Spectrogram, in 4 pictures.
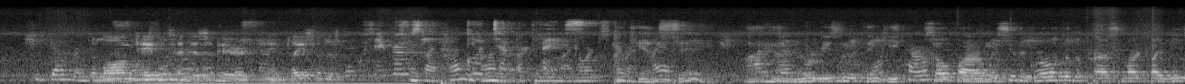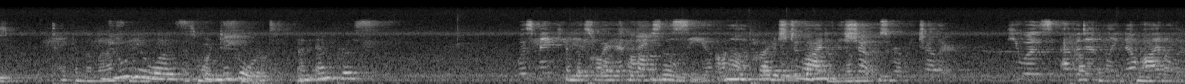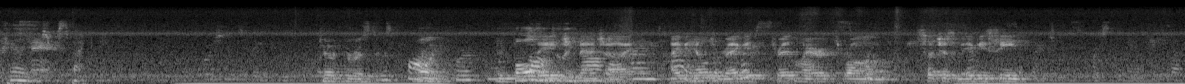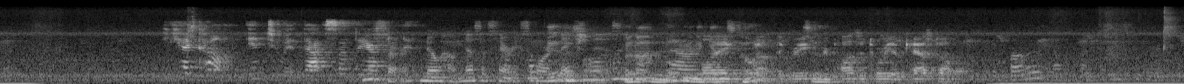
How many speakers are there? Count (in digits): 8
